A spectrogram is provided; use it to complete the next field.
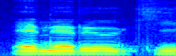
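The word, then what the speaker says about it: エネルギー: 어가 안 되는 것이죠 그 영어에 독일식 으로 발음 하기 때문에 에네르기 이라고 하는 것이구요 아 다만 일단은 일본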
